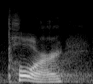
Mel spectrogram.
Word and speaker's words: pur: It's very interesting to discover that the word poor, literally, it's pronounced as if it were spelled P-O-O-R, even though it's spelled P-U-R.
